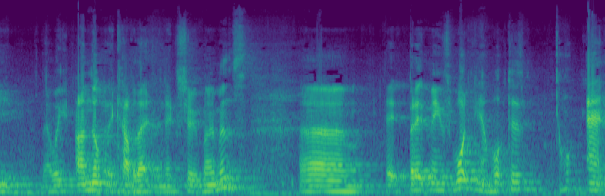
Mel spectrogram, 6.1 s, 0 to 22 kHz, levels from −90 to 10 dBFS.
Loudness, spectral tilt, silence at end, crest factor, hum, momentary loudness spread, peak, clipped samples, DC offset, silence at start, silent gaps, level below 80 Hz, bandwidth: -16 LUFS; -6 dB/octave; 0 s; 16 dB; none; 14 LU; 0 dBFS; under 0.1%; under 0.1%; 0 s; none; -38 dBFS; 14 kHz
